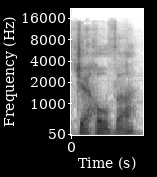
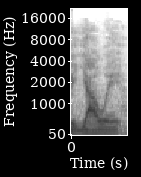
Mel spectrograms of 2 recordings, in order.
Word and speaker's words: Yahweh: Yeah, I'm switching it to the current, how it's really, but normally you would translate it as Jehovah, but nowadays we say Yahweh because that's actually probably the more accurate pronunciation.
